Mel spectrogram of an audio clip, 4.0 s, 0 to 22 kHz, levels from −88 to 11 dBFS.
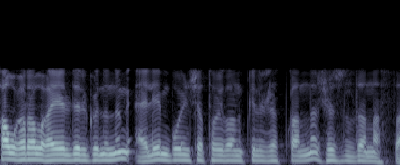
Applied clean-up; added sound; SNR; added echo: none; none; none; none.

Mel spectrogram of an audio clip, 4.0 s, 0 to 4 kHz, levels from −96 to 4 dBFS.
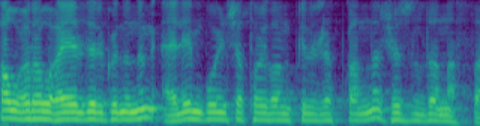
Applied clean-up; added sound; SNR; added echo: none; none; none; reverberation time 1.0 s.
